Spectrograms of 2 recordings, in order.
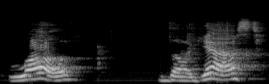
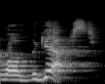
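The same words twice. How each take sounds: First: There is a short pause after 'love'. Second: There is no pause after 'love'. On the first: The speaker calls it right. "there is a comma, so it is love the guest" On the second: The speaker calls it wrong. "not love the guest"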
